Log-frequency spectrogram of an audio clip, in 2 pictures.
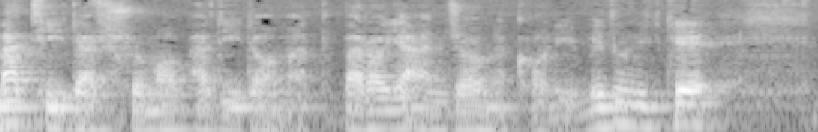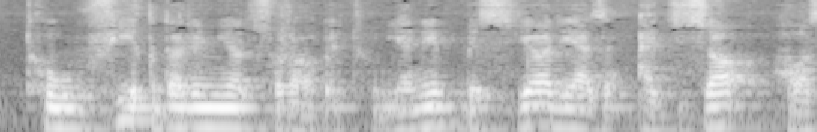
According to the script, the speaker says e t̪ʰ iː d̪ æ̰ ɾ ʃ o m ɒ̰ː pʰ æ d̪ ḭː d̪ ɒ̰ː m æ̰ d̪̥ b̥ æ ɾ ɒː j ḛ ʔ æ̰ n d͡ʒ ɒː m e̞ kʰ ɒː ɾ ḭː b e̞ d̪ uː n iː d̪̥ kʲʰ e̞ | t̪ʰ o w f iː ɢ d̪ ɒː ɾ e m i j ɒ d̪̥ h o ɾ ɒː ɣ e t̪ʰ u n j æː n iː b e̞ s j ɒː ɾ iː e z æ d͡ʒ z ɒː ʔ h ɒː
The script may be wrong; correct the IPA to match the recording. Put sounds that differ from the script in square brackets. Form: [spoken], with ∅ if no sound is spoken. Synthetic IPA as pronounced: [æ] t̪ʰ iː d̪ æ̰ ɾ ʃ o m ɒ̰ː pʰ æ d̪ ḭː d̪ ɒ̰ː m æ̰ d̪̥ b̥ æ ɾ ɒː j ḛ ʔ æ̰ n d͡ʒ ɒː m e̞ kʰ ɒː ɾ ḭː b e̞ d̪ uː n iː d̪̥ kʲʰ e̞ | t̪ʰ o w f iː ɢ d̪ ɒː ɾ e m i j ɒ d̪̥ [s] o ɾ ɒː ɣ e t̪ʰ u n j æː n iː b e̞ s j ɒː ɾ iː [æ] z æ d͡ʒ z ɒː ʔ h ɒː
